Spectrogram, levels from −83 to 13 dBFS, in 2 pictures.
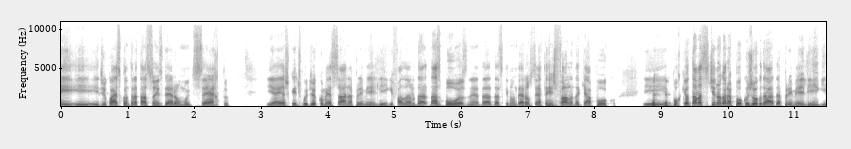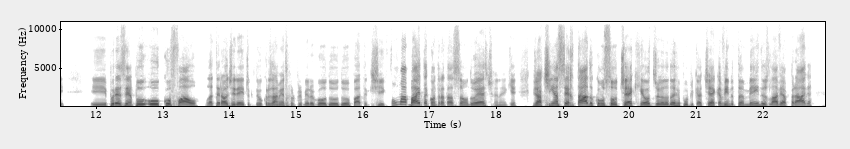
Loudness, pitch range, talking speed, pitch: -30 LUFS, 150-195 Hz, 250 wpm, 170 Hz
